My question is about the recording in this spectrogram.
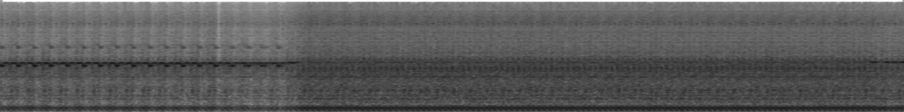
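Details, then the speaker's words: Maserati Ghibli: a steady high-pitched howl starts a couple of seconds after start-up at idle and stops when the dipstick is pulled. This points to the blow-by breather (oil vapor recirculation/PCV) pulling vacuum; the fix is replacing the breather pipe assembly. "So note, it doesn't start making the noise right away. Only after the engine's been running for, say, a couple seconds."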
